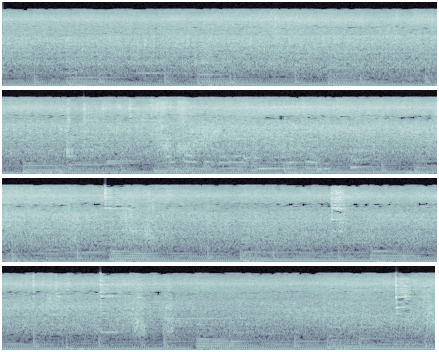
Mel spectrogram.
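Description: Malabar spinach and hilsa fish head in masala sizzling steadily in a hot pan while a spoon stirs them, with a few sharp clicks of the spoon against the pan.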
